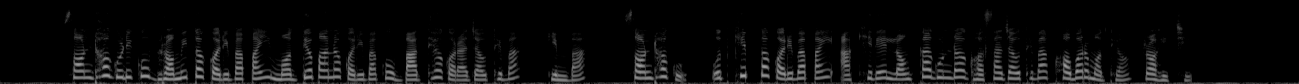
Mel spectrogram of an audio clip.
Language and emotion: Odia, neutral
